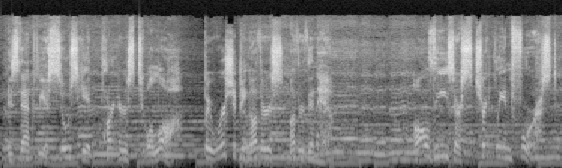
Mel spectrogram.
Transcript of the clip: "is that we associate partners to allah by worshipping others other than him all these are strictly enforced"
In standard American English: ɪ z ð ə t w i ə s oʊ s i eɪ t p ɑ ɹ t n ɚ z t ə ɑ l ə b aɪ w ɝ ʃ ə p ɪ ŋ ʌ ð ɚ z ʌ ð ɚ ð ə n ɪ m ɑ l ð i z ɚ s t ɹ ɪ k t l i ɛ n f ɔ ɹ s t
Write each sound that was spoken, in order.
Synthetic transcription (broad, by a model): ɪ z ð ə t w i ə s oʊ s i eɪ t p ɑ ɹ t n ɚ z t ə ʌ l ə b aɪ w ɝ ʃ ə p ɪ ŋ ʌ ð ɚ z ʌ ð ɚ ð ə n ɪ m ɑ l ð i z ɚ s t ɹ ɪ k t l i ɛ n f ɔ ɹ s t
